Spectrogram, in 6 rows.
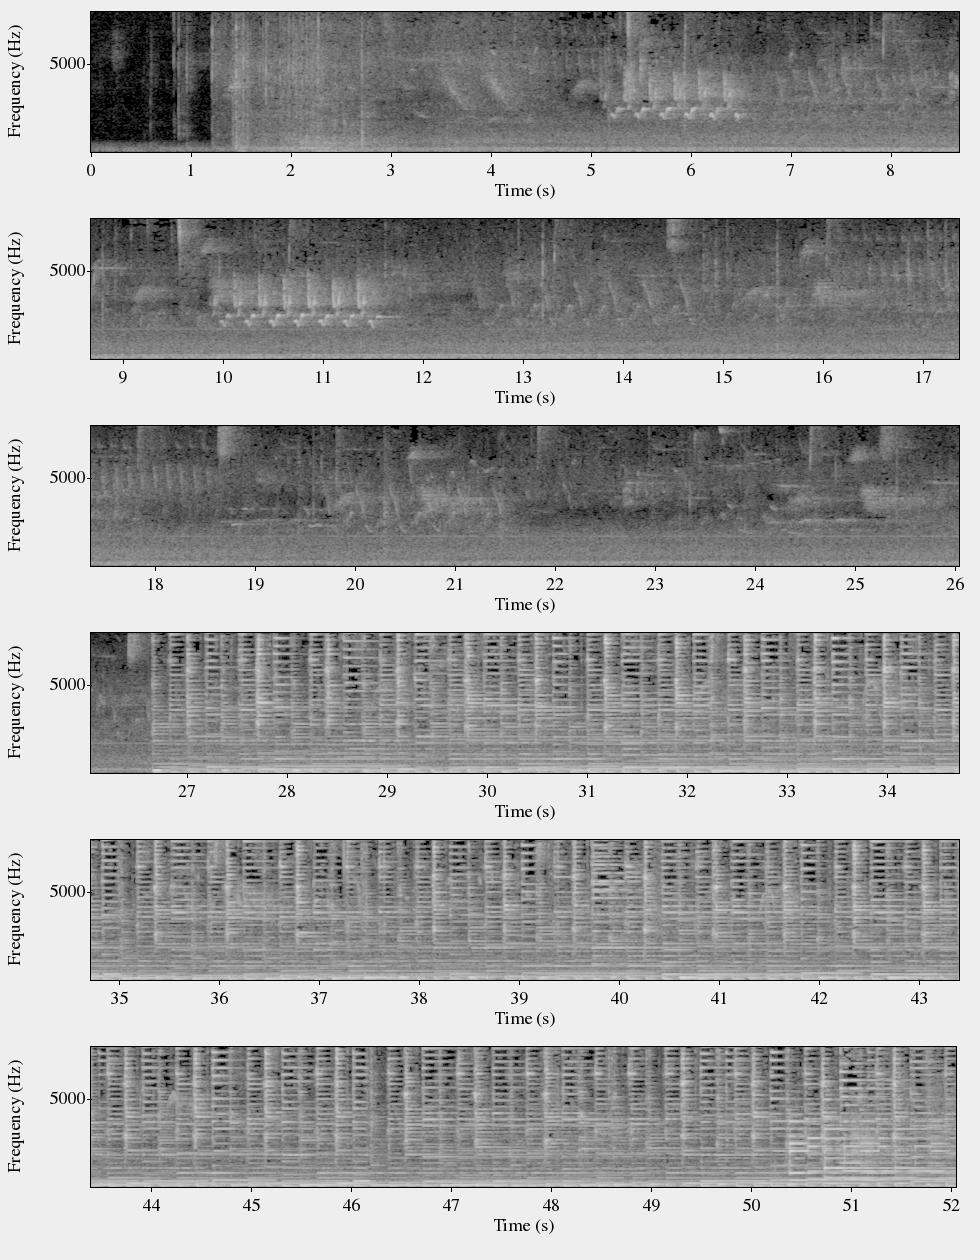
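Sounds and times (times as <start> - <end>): bird trill: 3.0 - 11.8, 26.3 - 52.0.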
